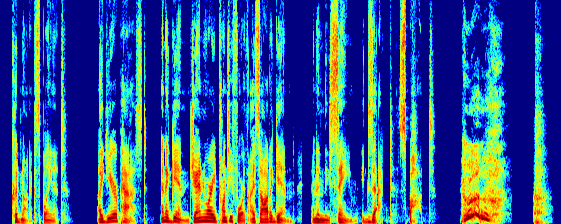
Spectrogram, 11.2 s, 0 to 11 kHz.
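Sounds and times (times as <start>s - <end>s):
speech: 0.3s - 1.4s, 2.0s - 10.1s, 10.7s - 11.0s
fake exaggerated gasping: 9.2s - 11.1s.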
